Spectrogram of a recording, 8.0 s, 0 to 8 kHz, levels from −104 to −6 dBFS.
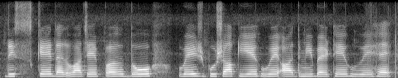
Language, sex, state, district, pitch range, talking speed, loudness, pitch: Magahi, female, Bihar, Gaya, 210-220 Hz, 100 wpm, -15 LUFS, 215 Hz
